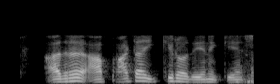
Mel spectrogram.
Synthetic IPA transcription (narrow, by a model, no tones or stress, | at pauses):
ʔɐ̰ðɯɐʔa̰ːpaːʈːaːɪkːɪɾoːðɯɛnɐkːɯs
